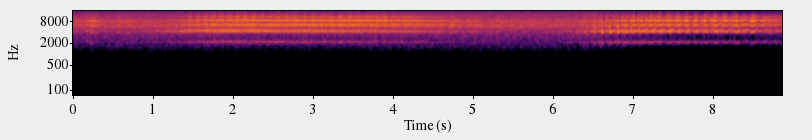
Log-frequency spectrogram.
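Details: Evening cicada male singing in search of a female, near a streamside trail. A high, shimmering, ringing tone swells and fades for several seconds, then breaks into a rapid pulsing phrase of quick repeated beats toward the end.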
